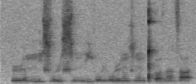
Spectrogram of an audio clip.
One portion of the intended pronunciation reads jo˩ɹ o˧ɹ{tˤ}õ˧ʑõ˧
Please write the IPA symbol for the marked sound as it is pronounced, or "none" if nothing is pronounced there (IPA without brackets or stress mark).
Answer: ɾ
